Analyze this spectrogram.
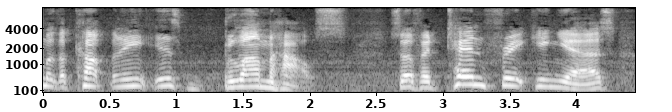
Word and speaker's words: Blumhouse: of the company is Blum house so for ten freaking years I've been calling it Blum house when I should have been calling it Blum house and his name is Jason Blum I just didn't know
